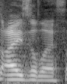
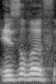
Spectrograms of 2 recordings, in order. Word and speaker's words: Izalith: is it sorry izalith sorry i know it's izalith i just i think isilit is how i used to pronounce it i'm gonna go this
